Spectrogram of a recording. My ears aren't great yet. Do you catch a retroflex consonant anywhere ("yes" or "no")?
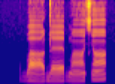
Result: yes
